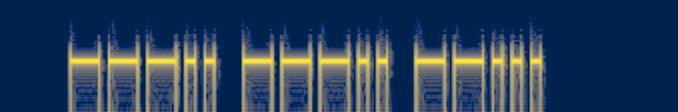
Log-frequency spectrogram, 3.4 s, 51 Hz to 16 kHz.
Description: Morse code, heard as a keyed tone, about 25 wpm, 700 Hz. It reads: 887
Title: Numbers - 3-Digit 25wpm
